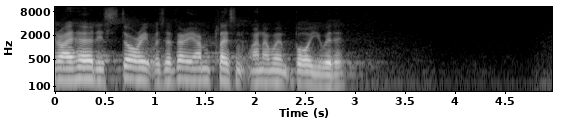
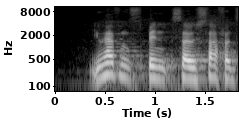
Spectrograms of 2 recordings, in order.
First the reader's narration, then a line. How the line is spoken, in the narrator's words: says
